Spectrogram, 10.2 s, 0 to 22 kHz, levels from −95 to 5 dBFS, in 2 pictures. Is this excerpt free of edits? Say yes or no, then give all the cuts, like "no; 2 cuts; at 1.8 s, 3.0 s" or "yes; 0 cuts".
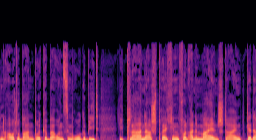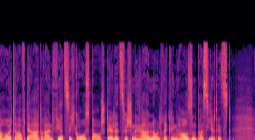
no; 1 cut; at 4.9 s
